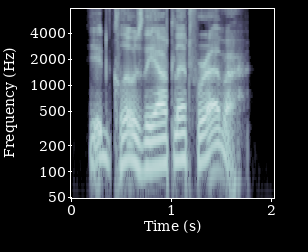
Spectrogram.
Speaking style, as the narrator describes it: exclaimed Venters

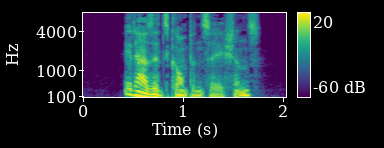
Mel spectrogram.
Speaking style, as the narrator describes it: quoth he, in that curious cold tone of his that left one wondering whether he meant or not what he seemed to mean

